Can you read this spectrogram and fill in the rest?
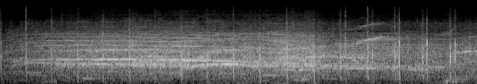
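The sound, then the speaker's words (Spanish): A large group of about 400 children, gathered right after lunch while their workshops are paused, cheering and applauding together as a round of applause for Valladolid; high-pitched shouts and whoops over a steady patter of clapping, with sharp individual claps standing out near the end. “es que ahora mismo, es que como justo después de ya del almuerzo, se han parado los talleres y están todos los niños aquí, los 400 niños.”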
